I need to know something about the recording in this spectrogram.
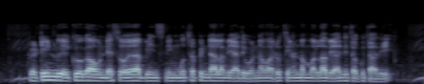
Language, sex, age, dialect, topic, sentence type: Telugu, male, 18-24, Southern, agriculture, statement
